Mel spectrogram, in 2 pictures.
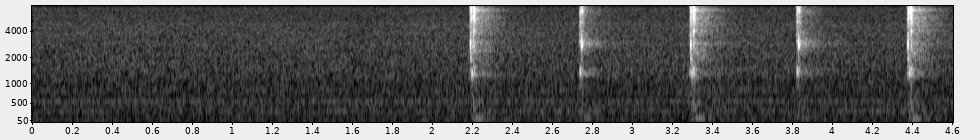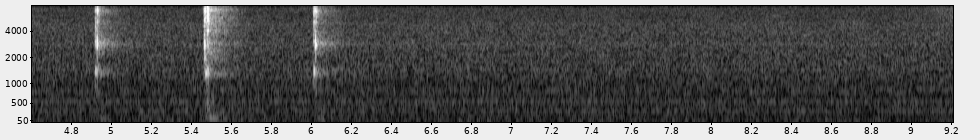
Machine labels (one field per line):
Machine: valve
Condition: normal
